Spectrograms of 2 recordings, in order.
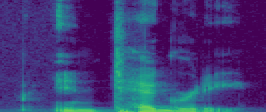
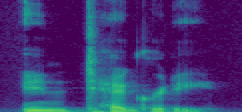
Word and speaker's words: integrity: Integrity. The stress is after the NT in these words. So we pronounce the T as a pure T. Integrity.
